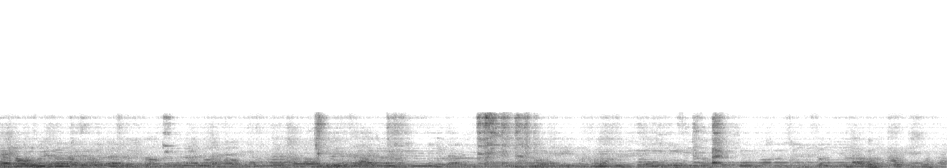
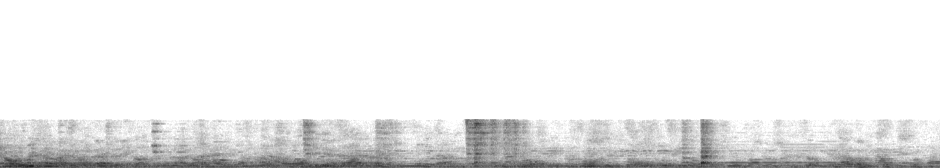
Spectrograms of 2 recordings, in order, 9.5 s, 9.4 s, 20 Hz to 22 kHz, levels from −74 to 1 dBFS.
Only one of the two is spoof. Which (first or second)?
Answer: first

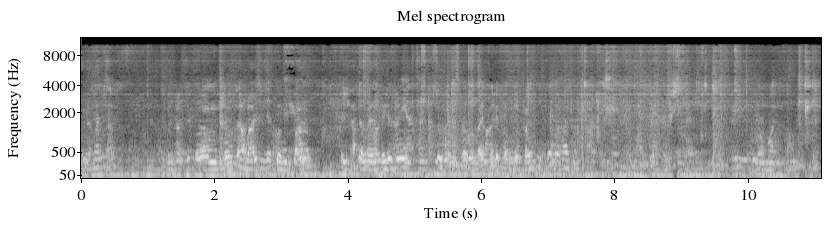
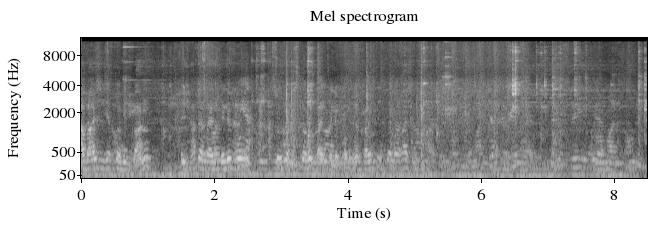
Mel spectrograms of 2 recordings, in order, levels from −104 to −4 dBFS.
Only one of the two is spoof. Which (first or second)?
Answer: first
